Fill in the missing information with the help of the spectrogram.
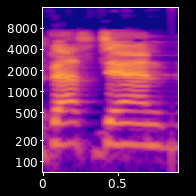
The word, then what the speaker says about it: Beth Din: Two words, B-E-T-H-D-I-N, the Beth Din. Am I saying that right?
